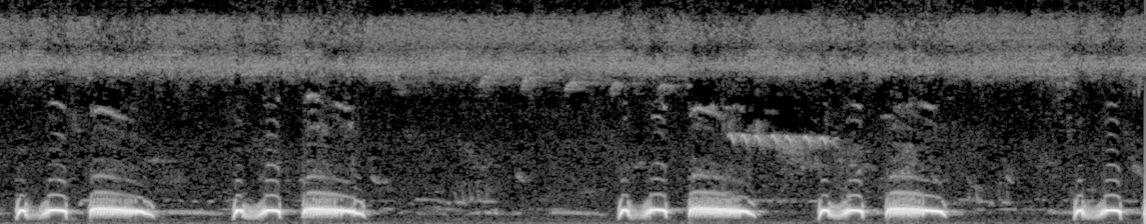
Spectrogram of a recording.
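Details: Spotted dove cooing: phrases of two quick, bouncing coos followed by a longer, rough, slightly falling coo, repeated four times with short pauses; a faint steady high-pitched hum runs in the background.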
